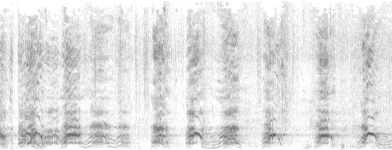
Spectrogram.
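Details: Cosi, a pet dog, barking excitedly beside a private pool, upset when someone splashes, swims or goes under the water: a rapid run of high, yelping barks, roughly two or three a second, slightly uneven in spacing.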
